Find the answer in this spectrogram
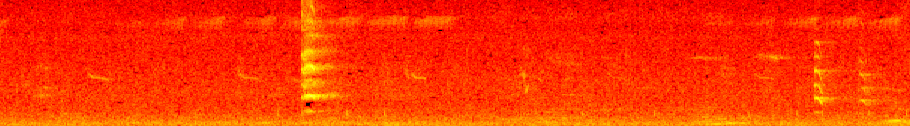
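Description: Wild birds calling: scattered short, high chirps and one louder, sharp call about two seconds in, over a faint steady outdoor background noise.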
